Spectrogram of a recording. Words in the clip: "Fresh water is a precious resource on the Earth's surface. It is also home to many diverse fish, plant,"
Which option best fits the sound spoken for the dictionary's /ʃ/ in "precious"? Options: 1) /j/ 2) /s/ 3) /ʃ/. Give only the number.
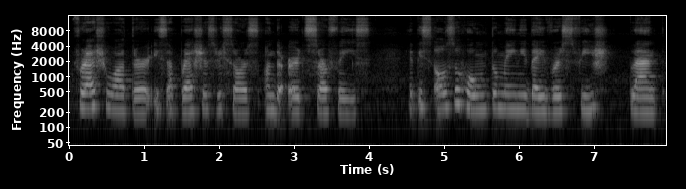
3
